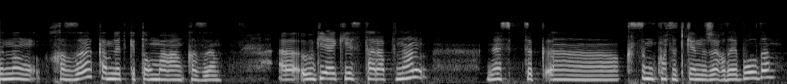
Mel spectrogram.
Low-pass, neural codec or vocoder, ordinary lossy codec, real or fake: 7.2 kHz; none; none; real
